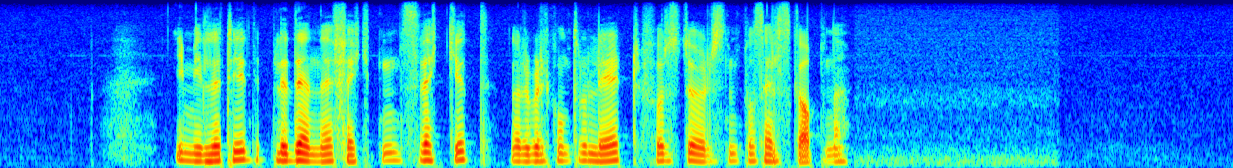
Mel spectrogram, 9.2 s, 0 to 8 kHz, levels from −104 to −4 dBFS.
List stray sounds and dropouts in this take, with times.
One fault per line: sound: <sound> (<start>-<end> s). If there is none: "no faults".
no faults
